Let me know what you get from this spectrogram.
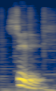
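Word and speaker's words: city: Jadi tidak diucapkan citi atau kiti tapi siri.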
